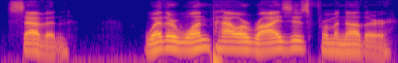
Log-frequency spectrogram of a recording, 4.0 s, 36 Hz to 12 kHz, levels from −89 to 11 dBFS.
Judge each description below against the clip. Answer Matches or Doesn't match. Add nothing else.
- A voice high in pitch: Doesn't match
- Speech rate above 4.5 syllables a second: Matches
